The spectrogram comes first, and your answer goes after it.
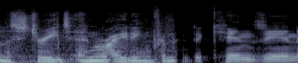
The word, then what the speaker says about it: Dickensian: Dickensian aspect. That's how you say it. What did I call it? Dixian?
